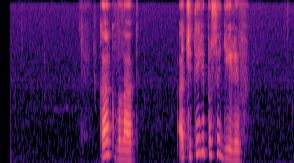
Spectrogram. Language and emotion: Russian, neutral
